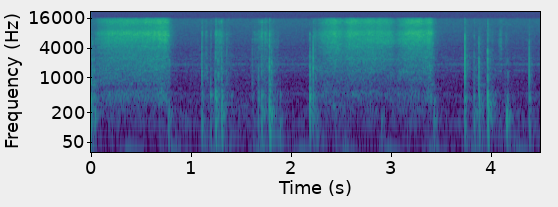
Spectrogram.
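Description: Fingertips tap and scratch the top of a paperboard dryer sheets box resting on a towel, the hands moving over its surface. Two long stretches of bright, hissy scratching alternate with clusters of short, dull taps that die away almost instantly. The whole clip stays soft and close.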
